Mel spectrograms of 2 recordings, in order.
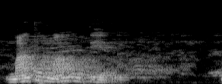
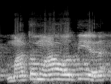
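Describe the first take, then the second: First: Much softer, lower and very slow; tender, drawn out. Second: Said in the usual way. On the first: Shown as a demonstration. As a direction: linger on माँ तो माँ होती है ना as a tender sigh. (धीमे, कोमल, खिंचे स्वर में)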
